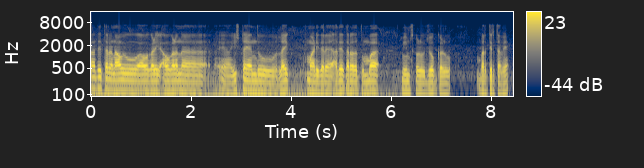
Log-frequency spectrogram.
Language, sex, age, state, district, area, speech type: Kannada, male, 18-30, Karnataka, Bagalkot, rural, spontaneous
